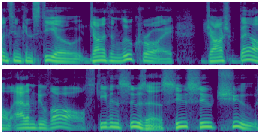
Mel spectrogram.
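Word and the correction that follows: Shin-Soo Choo: Shin-Soo Chu, and say it right because he won me a title,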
